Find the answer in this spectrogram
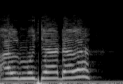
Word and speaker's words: Al-Mujadalah: Kalau Al-Mujadalah, curhat. Jadi tergantung kita bacanya dilah atau dalah. Kalau kita baca Mujadilah, berarti perempuan yang lagi curhat. Kalau kita baca Al-Mujadalah, berarti curhat itu sendiri.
